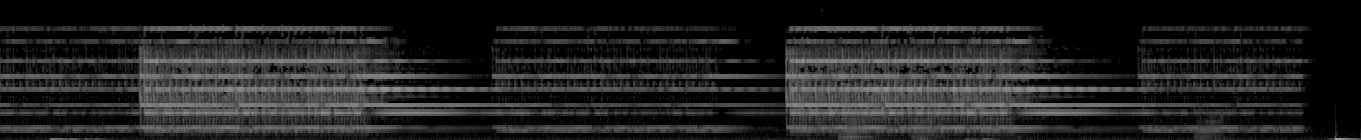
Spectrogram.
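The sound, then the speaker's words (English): A phone rings with a bright, bell-like electronic ring, in repeated bursts of about two seconds separated by short pauses, with no talking; the phone is being called by an Echo smart speaker's Find My Phone feature, in Australia. “Great, I'm going to call your phone now, so listen out. If it doesn't ring, it's because I can't connect or it's on silent.”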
